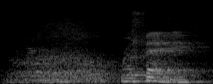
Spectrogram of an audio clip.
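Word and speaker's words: raphe: Raphae?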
